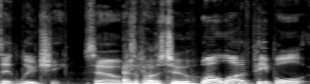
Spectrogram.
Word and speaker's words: Lucci: up would pronounce it Lucy and I always be like whoa whoa whoa okay double C in Italian yeah yeah like it's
